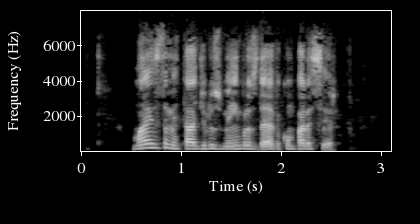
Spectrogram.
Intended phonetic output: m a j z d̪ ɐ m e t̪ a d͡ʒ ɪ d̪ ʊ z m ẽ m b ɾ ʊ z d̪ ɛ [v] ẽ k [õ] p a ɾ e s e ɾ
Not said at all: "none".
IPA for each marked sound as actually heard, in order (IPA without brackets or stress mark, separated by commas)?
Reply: v, õ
